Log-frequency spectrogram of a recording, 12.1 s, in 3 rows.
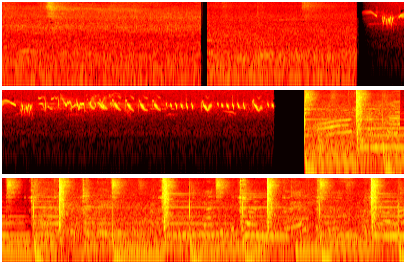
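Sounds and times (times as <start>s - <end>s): bird singing chirps and trills: 3.6s - 6.8s.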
